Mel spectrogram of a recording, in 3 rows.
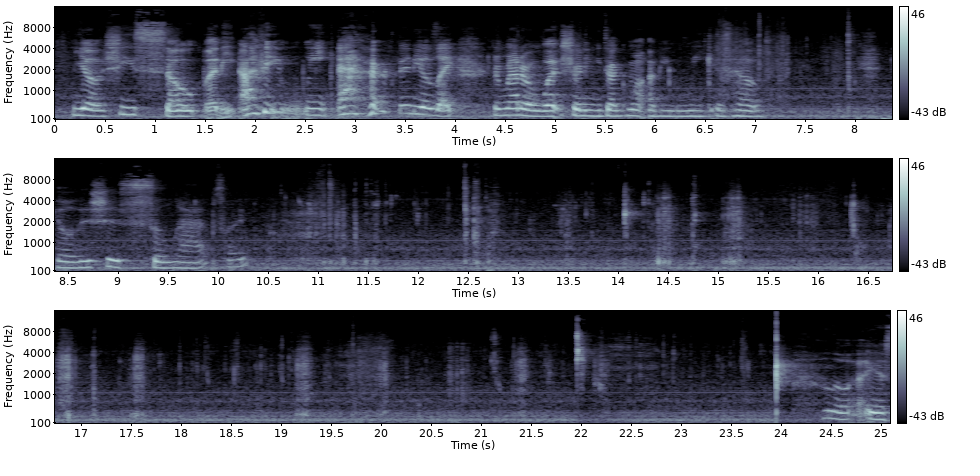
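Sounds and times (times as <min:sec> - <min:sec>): person crunching a pickle: 0:10.8 - 0:23.8.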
